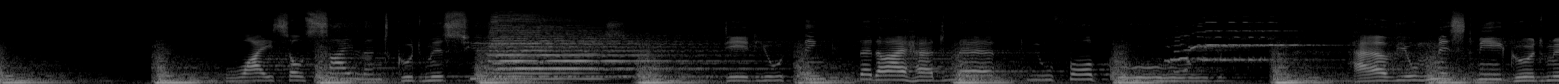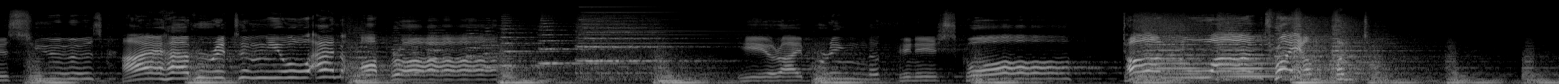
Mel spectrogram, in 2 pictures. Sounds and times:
Singing: 23.0 - 29.4.

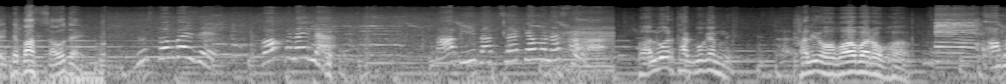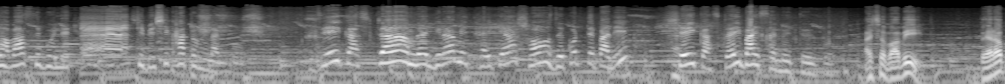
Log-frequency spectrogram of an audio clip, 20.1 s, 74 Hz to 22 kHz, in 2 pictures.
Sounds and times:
Music: 0.0 - 20.1
Bleat: 3.4 - 4.1, 9.3 - 11.4, 12.0 - 12.8, 14.1 - 15.4.

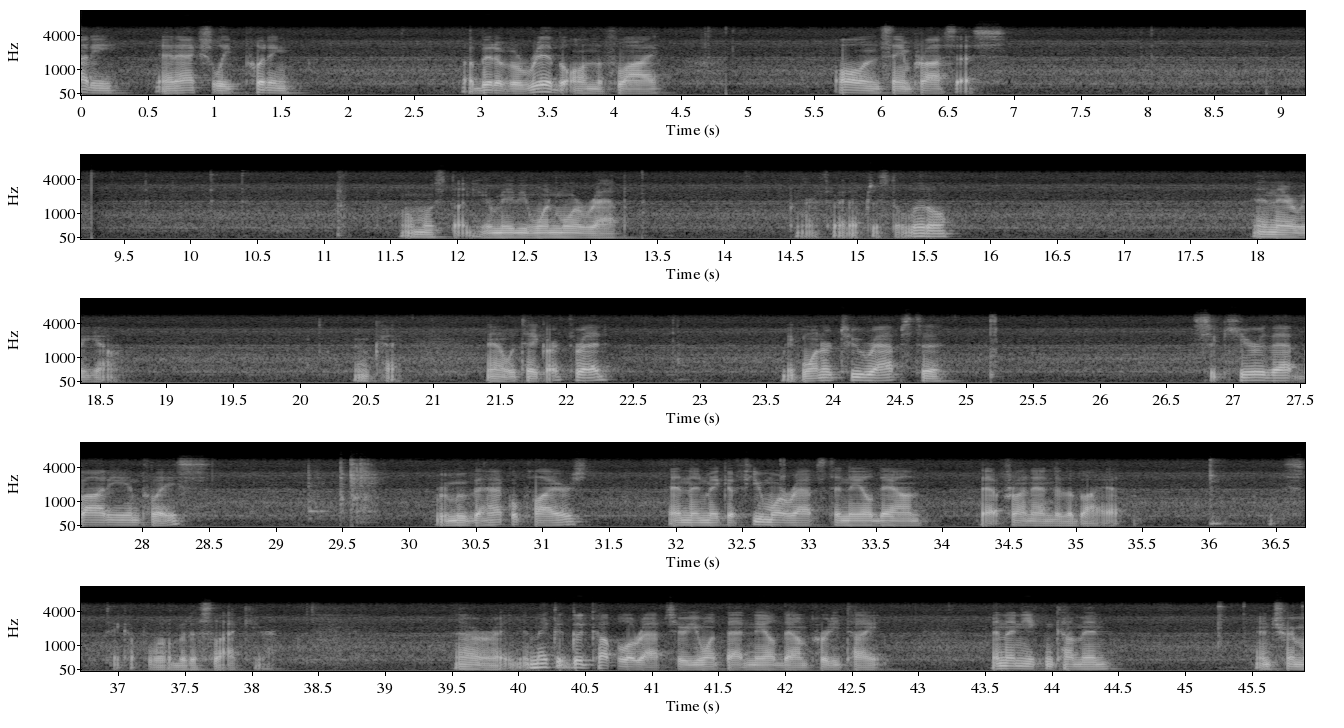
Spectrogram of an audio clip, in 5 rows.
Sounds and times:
Speech: 0.0 - 1.6, 2.8 - 4.4, 5.6 - 7.0, 11.6 - 13.3, 14.5 - 15.8, 18.0 - 18.7, 20.4 - 20.8, 21.4 - 22.4, 23.6 - 24.9, 26.7 - 28.6, 30.2 - 35.4, 36.5 - 38.2, 39.5 - 42.8, 43.5 - 44.6, 45.5 - 45.8.

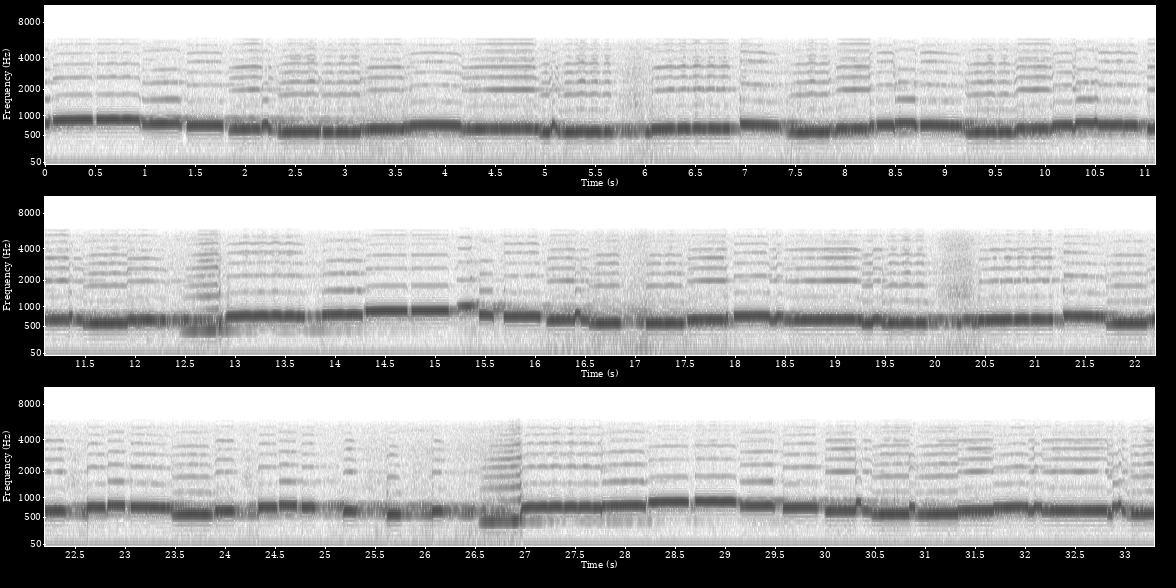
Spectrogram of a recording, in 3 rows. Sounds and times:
Flute: 0.0 - 33.2.

